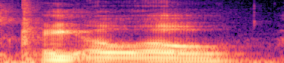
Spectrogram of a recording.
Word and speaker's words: Kutcher: Kutcher's KOOCHER. Kutcher.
